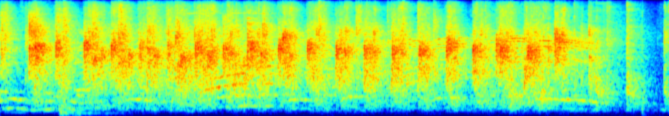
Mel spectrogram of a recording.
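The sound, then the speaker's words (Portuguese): An audience claps loudly and steadily for the Lord for several seconds, the dense applause pulsing in a loose rhythm before tapering off near the end, with faint voices mixed in beneath the clapping. “palmas para o de Senhor.”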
